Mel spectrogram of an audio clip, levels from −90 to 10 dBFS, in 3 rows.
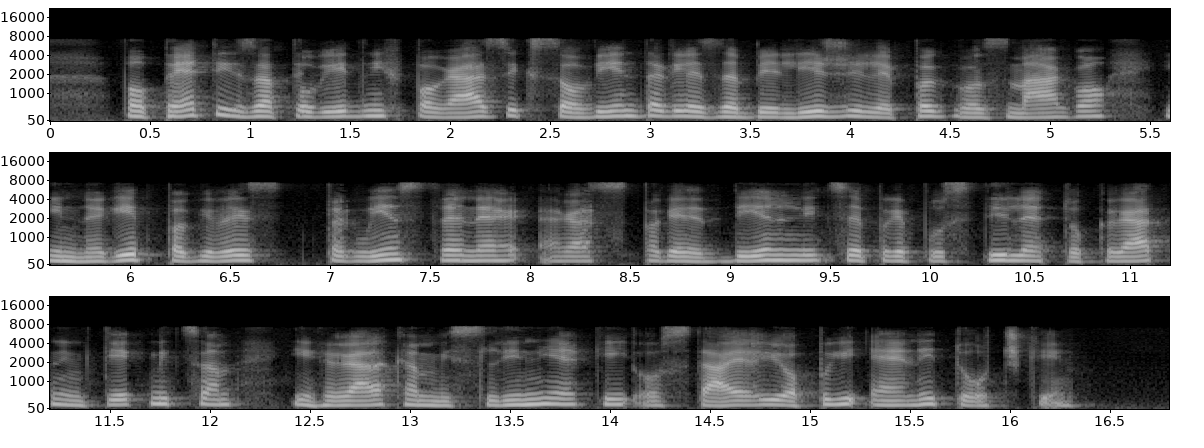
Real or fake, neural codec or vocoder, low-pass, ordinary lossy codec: fake; codec, 16 kHz, 0.8 kbps, ZipCodec; 7.2 kHz; none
